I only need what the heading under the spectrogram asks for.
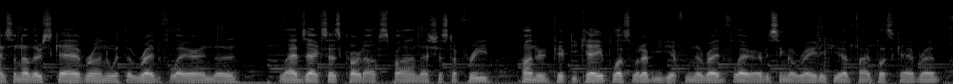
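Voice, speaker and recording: Music runs in the background while a man talks at a very fast pace. His intonation is monotone and flat. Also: fairly low pitch for a man. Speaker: gaming video creator. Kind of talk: gameplay commentary. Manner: casual.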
